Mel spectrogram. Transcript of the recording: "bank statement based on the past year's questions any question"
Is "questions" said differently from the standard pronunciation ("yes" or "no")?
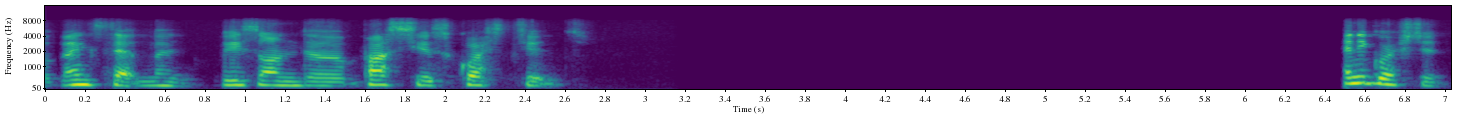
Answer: yes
